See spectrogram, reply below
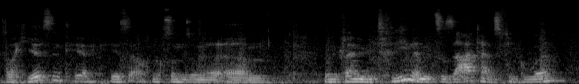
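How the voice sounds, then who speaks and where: A man with a very husky voice, commenting casually and knowledgeably, with some hesitation and tags seeking agreement. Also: medium pitch, expressive, normal speed, dark tone, slight background noise. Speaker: author, podcast guest. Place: indoors in a museum.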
